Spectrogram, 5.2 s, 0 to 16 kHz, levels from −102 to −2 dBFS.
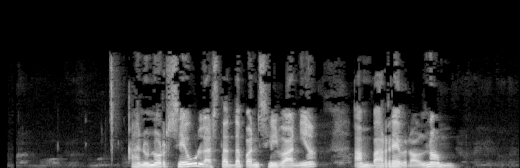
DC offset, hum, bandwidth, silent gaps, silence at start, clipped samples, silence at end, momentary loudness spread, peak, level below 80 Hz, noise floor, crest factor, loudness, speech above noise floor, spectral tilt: under 0.1%; none; 11.5 kHz; none; 1.3 s; under 0.1%; 0.65 s; 10 LU; 0 dBFS; -68 dBFS; -62 dBFS; 18 dB; -17 LUFS; 45 dB; -5.5 dB/octave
